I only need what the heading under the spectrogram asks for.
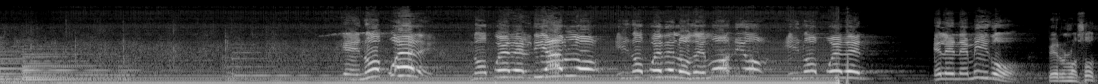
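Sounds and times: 
audience applauding: 0.0 - 3.4
speech: 3.4 - 10.9.

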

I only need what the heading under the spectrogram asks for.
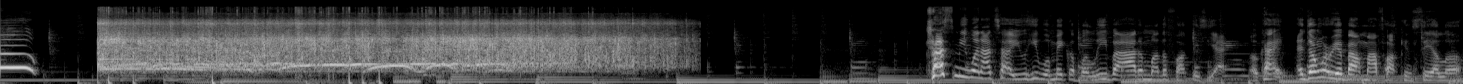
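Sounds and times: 
crowd applause: 1.0 - 7.0
speech: 9.6 - 14.6.

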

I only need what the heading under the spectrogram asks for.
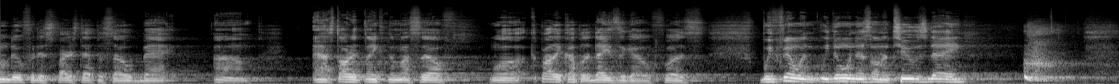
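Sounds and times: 
speech: 0.1 - 9.8
man coughing in the background: 10.2 - 11.1.

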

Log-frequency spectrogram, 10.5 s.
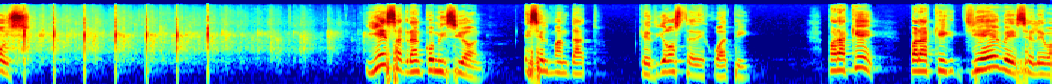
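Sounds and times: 
speech: 0.0 - 0.4, 3.7 - 7.6, 8.3 - 10.5
audience applause: 0.0 - 3.7.

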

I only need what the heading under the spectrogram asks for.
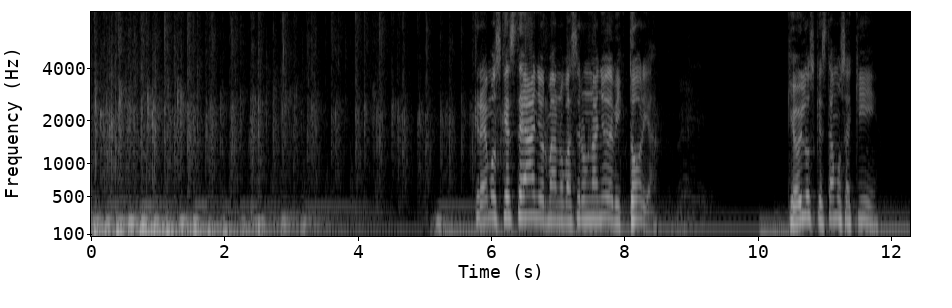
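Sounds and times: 
crowd clapping: 0.0 - 7.4
speech: 5.8 - 8.6, 10.5 - 11.9.

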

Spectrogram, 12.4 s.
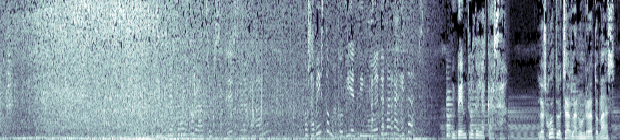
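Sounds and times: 
car engine rumble and road noise pulling into a residential plot: 0.0 - 8.9
speech: 6.3 - 10.2, 10.8 - 12.3.

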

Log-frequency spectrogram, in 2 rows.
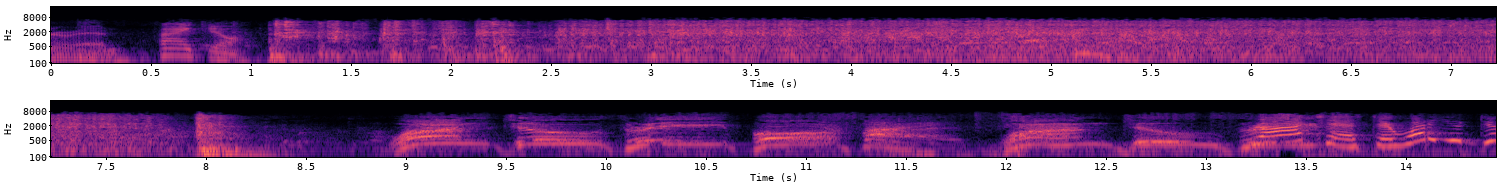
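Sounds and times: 
speech: 0.2 - 1.1, 8.9 - 14.4
lawnmower engine running: 1.8 - 8.0
sharp clunk: 7.9 - 8.4.

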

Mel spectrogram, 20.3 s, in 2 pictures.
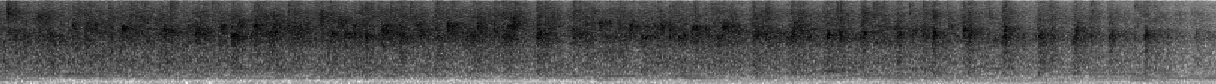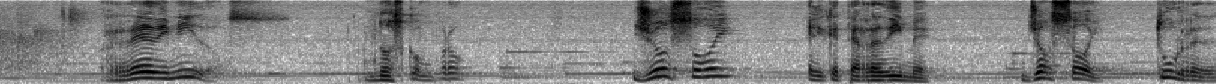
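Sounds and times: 
audience applause: 0.0 - 10.9
speech: 11.2 - 12.2, 13.3 - 14.1, 15.4 - 18.0, 18.6 - 20.2.

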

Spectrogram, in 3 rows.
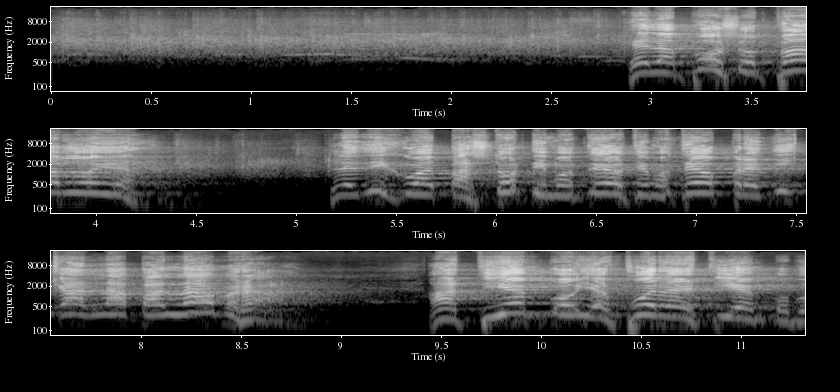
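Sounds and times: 
audience applauding: 0.0 - 5.8
speech: 2.9 - 4.4, 5.2 - 8.8, 9.4 - 11.3.

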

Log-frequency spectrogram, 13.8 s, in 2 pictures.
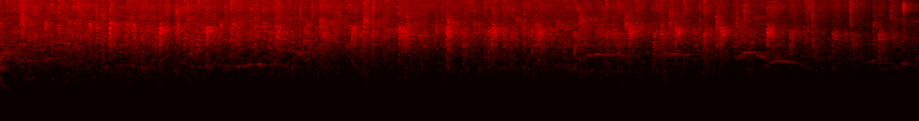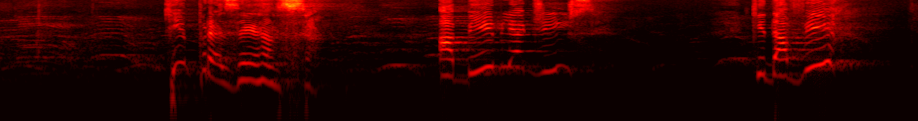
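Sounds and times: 
audience applauding: 0.0 - 7.6
speech: 8.2 - 9.4, 10.3 - 11.4, 12.6 - 13.3.

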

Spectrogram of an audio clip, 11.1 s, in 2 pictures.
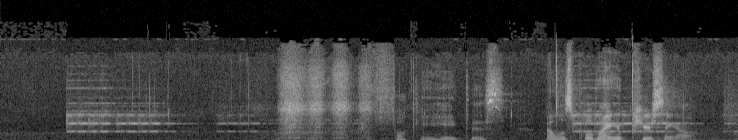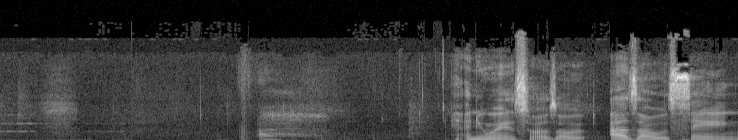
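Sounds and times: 
speech: 3.0 - 5.3, 7.5 - 7.8, 8.9 - 11.0
timer going off: 4.1 - 6.0.

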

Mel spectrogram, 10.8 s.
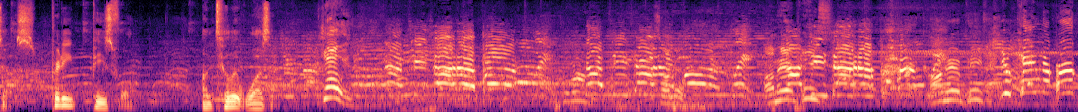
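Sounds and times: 
protest crowd yelling and chasing: 0.0 - 10.7
speech: 0.5 - 1.4, 2.0 - 3.8, 6.7 - 10.6.

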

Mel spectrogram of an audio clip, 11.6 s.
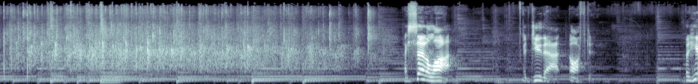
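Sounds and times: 
audience clapping: 0.0 - 6.6
speech: 6.8 - 7.6, 8.7 - 10.0, 11.4 - 11.6.

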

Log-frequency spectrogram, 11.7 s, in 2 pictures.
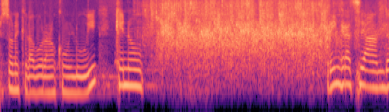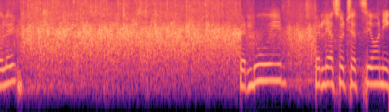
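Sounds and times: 
speech: 0.0 - 2.5, 4.9 - 6.3, 9.4 - 11.6
audience applause: 2.0 - 11.0.

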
